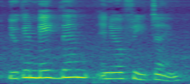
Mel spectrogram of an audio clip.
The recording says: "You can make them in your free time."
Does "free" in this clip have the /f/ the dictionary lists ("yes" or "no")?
yes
